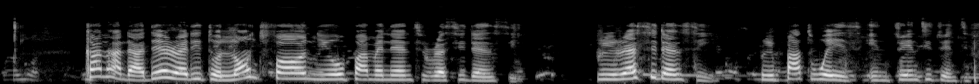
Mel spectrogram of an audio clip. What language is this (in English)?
Nigerian Pidgin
